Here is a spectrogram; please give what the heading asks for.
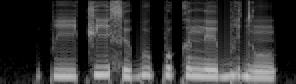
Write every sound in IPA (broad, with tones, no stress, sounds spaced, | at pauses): p iː˨ t͡ʃ iː˦ s ɨ˨ ɓ u˦ p o˦ k ə˦ n eː˧ b i˦ d ũ˨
